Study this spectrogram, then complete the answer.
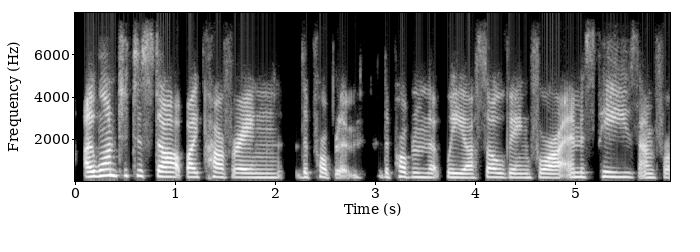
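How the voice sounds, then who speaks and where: Over a quiet background, a woman with a British accent speaks at a moderate pace with fairly even intonation, the sound dry and close with no echo. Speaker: email security sales lead. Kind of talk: webinar presentation.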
